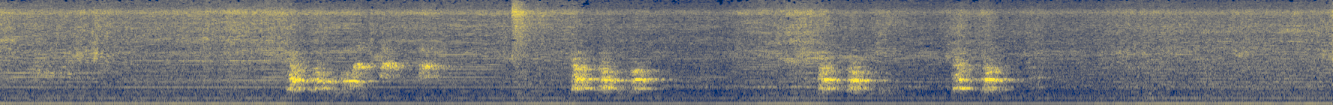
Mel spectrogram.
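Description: Electric pet clipper running with a steady hum while shaving a matted Manx cat. The cat meows four times over it, in short calls a few seconds apart.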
